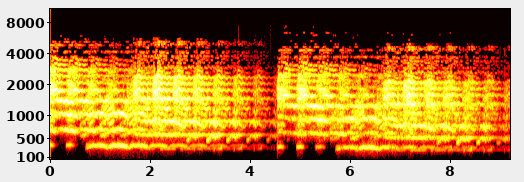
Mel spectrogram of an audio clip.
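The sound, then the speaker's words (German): A male cat, just shooed off a bed, yowls loudly in two long, drawn-out wavering meows, separated by a brief pause, with no one talking. “Er scheuchte den Kater vom Bett und faltete die Zeitung zu einem Dreispitz”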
